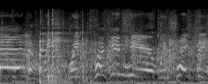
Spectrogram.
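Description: People talking over one another: indistinct overlapping speech.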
